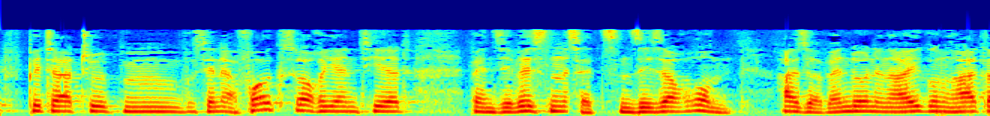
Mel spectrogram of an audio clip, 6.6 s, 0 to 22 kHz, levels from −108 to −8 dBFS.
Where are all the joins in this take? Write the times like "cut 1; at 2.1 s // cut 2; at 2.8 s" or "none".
cut 1; at 3.7 s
